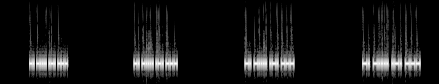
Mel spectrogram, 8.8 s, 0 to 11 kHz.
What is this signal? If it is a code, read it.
Morse code, heard as a keyed tone, about 58 wpm, 700 Hz. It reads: N6RO N6RO N6RO N6RO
